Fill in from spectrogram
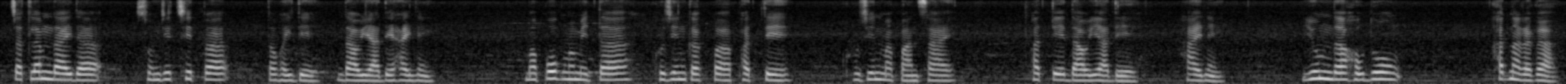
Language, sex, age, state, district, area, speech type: Manipuri, female, 45-60, Manipur, Tengnoupal, urban, spontaneous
